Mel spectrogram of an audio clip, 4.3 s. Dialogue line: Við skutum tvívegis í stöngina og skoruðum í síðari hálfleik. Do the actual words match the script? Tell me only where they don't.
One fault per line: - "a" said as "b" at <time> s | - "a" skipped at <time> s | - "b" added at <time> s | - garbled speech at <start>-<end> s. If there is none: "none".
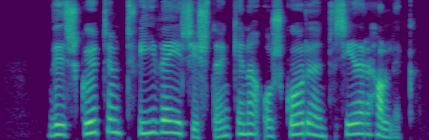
none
